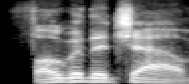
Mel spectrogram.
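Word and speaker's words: Fogo de Chão: Now, we were having dinner the other day at, help me pronounce it, Fogo de Chao. – Fogo de Chao, man. Yes.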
